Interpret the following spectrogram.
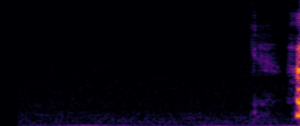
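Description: Near silence with a faint low hum, then a short, soft intake of breath near the end, just before speech begins.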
